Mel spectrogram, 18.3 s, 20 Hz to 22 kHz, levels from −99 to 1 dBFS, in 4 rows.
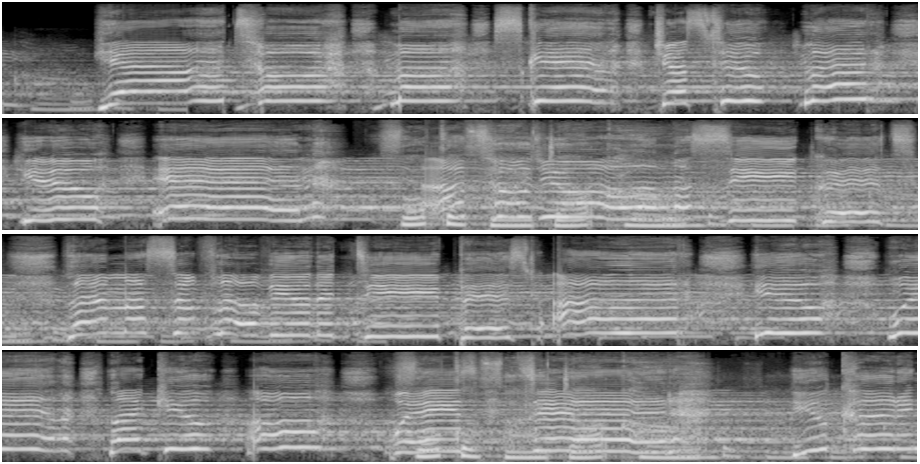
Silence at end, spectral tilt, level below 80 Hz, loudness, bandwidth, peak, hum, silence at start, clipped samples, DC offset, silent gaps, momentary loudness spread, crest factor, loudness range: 0 s; -2 dB/octave; -58 dBFS; -16 LUFS; over 20 kHz; -2 dBFS; none; 0 s; under 0.1%; under 0.1%; none; 5 LU; 16 dB; 1 LU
